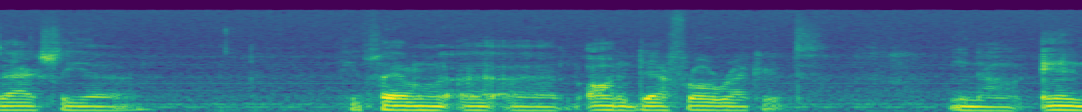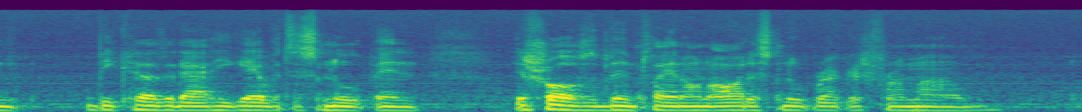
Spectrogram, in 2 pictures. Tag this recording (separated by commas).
Speech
